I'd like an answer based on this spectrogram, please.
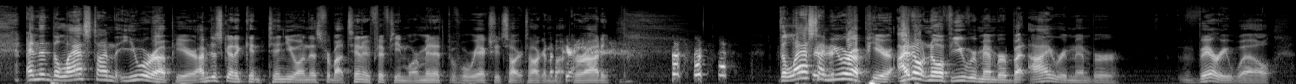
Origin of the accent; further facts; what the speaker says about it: Illinois, United States; I'm from Illinois, so we get it fairly often.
